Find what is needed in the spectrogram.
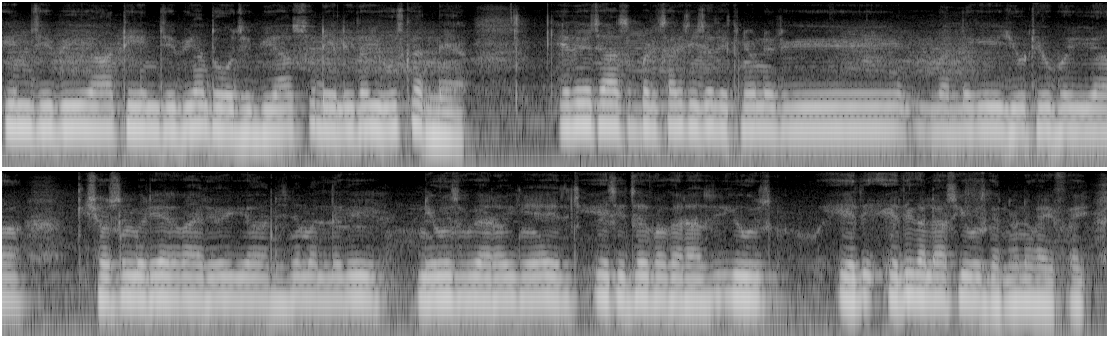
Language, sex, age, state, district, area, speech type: Dogri, male, 30-45, Jammu and Kashmir, Reasi, rural, spontaneous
